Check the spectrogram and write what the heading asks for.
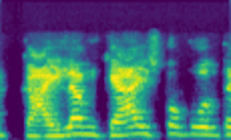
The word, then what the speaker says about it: xylem: जाइलम meaning in Hindi, जाइलम ही बोलते हैं भाई, जाइलम में कोई दिक्कत नहीं है।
